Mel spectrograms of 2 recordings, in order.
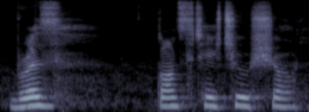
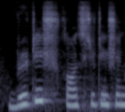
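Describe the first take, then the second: First: ब्रिटिश कॉन्स्टिट्यूशन slurred, slow, consonants smeared; slurred speech demo. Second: Said in the usual way. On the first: Shown as a demonstration. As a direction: mush ब्रिटिश into "brəz" and drag कॉन्स्टिट्यूशन imprecisely. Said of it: "इसमें pronunciation इम्प्रिसाइज होगी". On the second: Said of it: "ब्रिटिश कॉन्स्टिट्यूशन को कैसे बोलेगा".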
